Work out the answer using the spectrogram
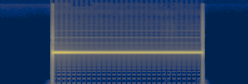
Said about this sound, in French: Première sonnerie.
